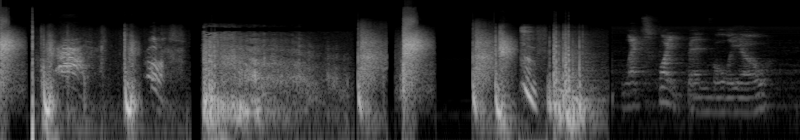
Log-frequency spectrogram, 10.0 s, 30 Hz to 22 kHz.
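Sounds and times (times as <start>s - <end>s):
sharp loud whacks: 0.0s - 0.8s, 4.5s - 7.5s.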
